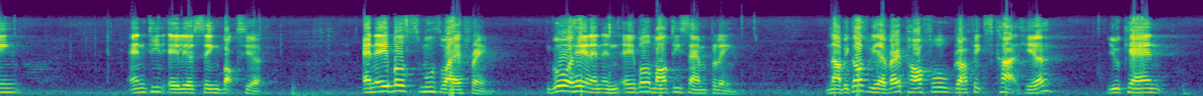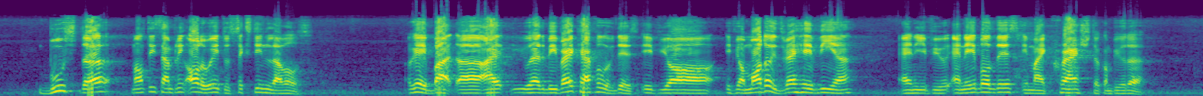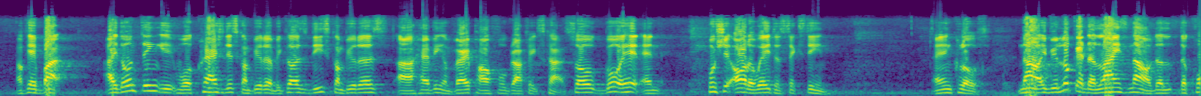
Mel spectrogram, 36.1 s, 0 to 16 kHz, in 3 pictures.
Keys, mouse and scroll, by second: 1.1 ctrl+1, 1.2 ctrl+1, 1.6 click, 2.1 ctrl+click, 3.0 Escape, 4.1 click, 20.8 click, 35.6 ctrl+1, 35.6 ctrl+1.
